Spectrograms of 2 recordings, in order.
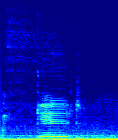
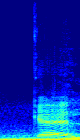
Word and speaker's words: Geld: Money. Geld. Huh? Huh? No, what? Geld. Good. Geld. Geld. Ged?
